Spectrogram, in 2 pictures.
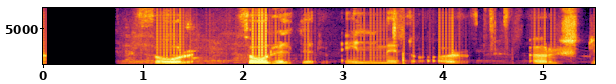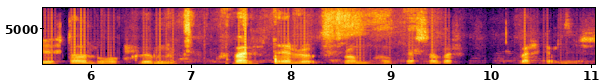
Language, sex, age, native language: Icelandic, male, 13, Icelandic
